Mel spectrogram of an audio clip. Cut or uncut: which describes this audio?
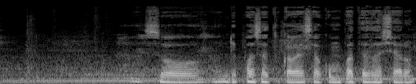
uncut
